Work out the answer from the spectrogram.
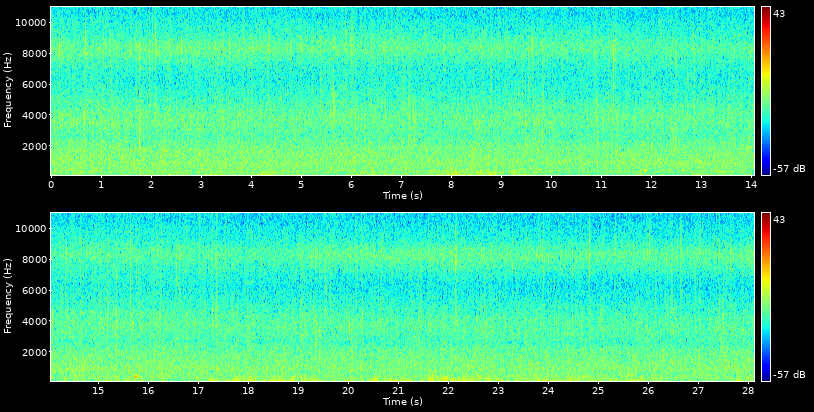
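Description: Heavy rain pouring steadily onto a flooded street: a dense, even hiss of falling water with a few sharper drop ticks. A low rumble rises under it for a few seconds in the second half.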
